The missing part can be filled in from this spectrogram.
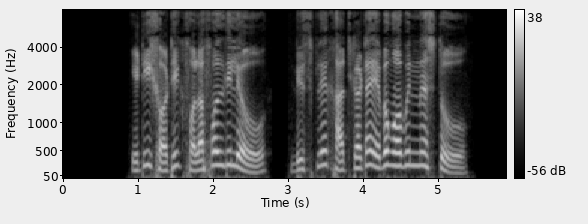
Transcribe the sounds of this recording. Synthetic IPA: eʈiʃɔʈʰikfɔlafɔld̪ileo | ɖisplekʰad͡ʑkaʈaeboŋɔbʱinːest̪o

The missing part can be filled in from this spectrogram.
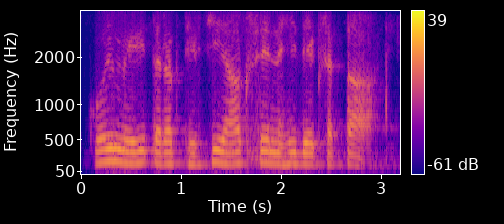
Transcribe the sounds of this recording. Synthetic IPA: koːimeːɾit̪ɐɾəfʰd̪ʱɪɾt͡ʃiãːkʰsenɐɦĩd̪eːkʰsɐk̚t̪a̰ː

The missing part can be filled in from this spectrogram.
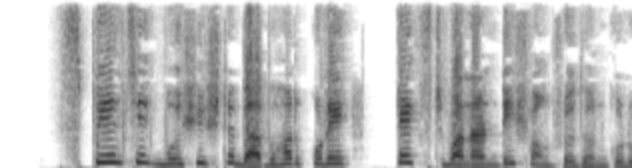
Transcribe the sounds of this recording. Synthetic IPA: spilt͡ɕek̚bojʃiʃʈobɛboɦaɾkoɾe | ʈeksʈbanaɳʈiʃɔŋʃod̪ʱonkoɾ

